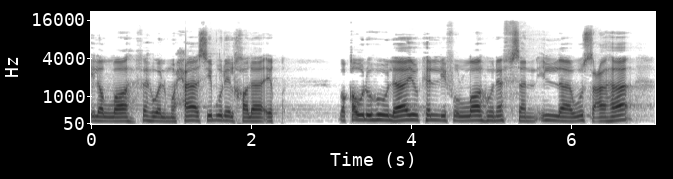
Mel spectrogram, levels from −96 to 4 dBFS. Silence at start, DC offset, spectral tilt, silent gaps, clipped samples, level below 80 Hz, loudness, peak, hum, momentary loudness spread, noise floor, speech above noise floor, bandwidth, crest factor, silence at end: 0 s; under 0.1%; -5.5 dB/octave; none; under 0.1%; -70 dBFS; -19 LUFS; 0 dBFS; none; 9 LU; -61 dBFS; 42 dB; 15 kHz; 18 dB; 0.3 s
